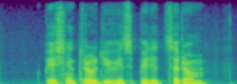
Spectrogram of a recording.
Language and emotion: Russian, neutral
